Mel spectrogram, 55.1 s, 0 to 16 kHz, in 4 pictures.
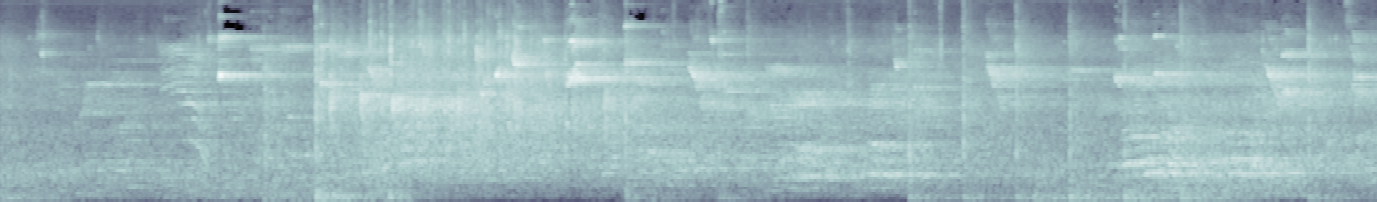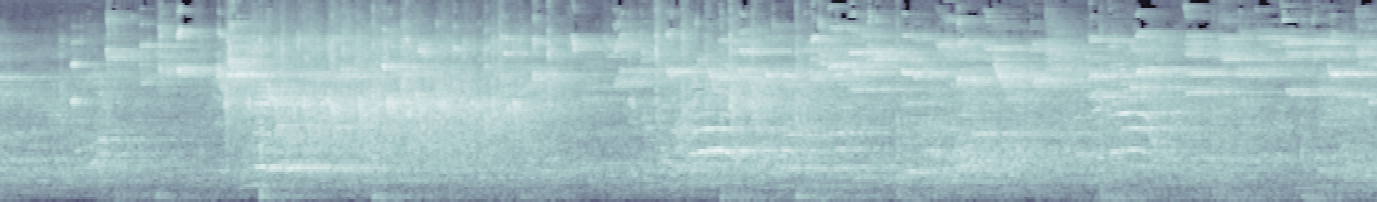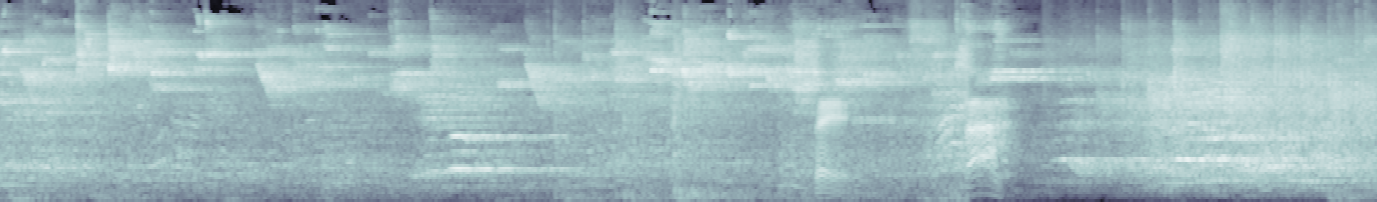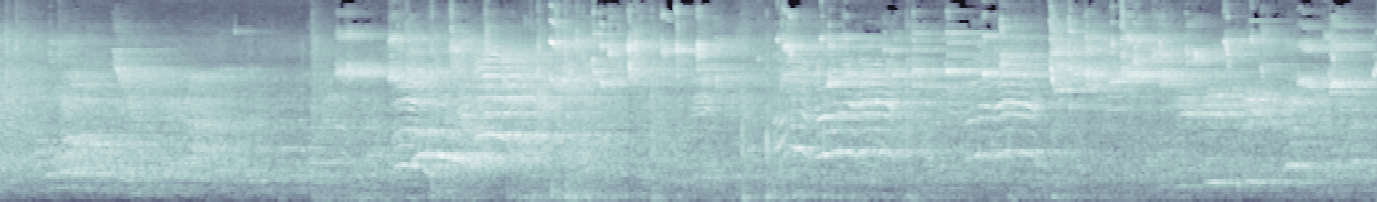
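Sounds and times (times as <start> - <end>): players shouting in echoing hall: 0.1 - 55.0
basketball bouncing on court: 2.6 - 4.0, 9.1 - 12.2, 17.5 - 17.8, 33.1 - 34.8, 45.6 - 49.8.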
